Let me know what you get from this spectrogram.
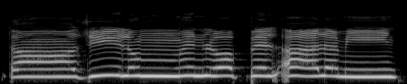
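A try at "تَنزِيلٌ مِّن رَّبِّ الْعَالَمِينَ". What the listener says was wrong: اچھی کوشش ہے، لیکن یہاں من رب العالمین نہیں ہے، ٹھیک ہے؟ من رب العالمین. اور دوسری بات یہ کہ عین کی ادائیگی آپ نے غلط کی، حمزہ پڑھا، ٹھیک ہے؟ حمزہ نہیں ہے، یہ عین ہے، ٹھیک ہے؟ عالمین نہیں، عالمین.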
